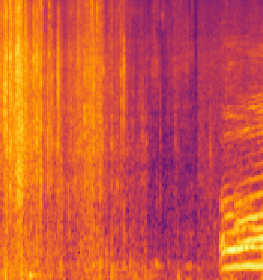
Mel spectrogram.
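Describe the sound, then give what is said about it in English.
Rustling, crinkling cardboard packaging noise for about a second, with sharp scrapes and tearing as a cardboard box is opened, then a short lull before a voice begins speaking. “Another box.”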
